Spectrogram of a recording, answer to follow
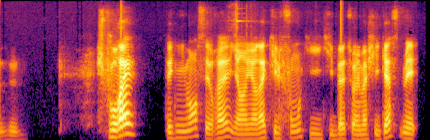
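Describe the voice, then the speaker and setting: A man's voice: on the high side, a bit bright. A man, an esports caster chatting alone before a match, joking about himself and answering viewers' questions. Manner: chatty, self-mocking, answers chat questions. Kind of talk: solo pre-match stream commentary.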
